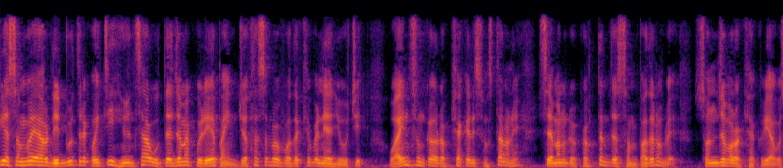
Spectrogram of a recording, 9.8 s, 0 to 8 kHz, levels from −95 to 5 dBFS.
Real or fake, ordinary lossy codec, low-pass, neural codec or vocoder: fake; MP3, 64 kbps; 7.2 kHz; codec, 24 kHz, 0.9 kbps, WavTokenizer, small release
